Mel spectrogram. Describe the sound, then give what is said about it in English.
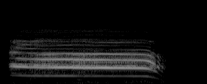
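A person lets out one loud, sustained yell lasting about a second and a half, steady in pitch before sliding down and cutting off, with no other sounds around it. “Because we think by yelling at our problem that our point is more valid.”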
